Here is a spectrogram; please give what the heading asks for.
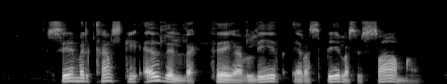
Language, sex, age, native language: Icelandic, male, 40-49, Icelandic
